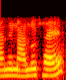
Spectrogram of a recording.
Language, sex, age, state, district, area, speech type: Sindhi, female, 30-45, Rajasthan, Ajmer, urban, conversation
